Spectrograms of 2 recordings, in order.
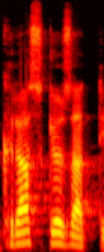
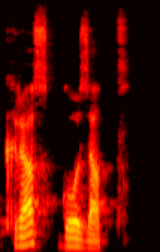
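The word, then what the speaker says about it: Kurzgesagt: Kras göz at diye okunuyormuş. Bir Vallahi izleyicimiz bilemiyorum. – söylemiş. Almanca bilen herhalde. Kras göz at.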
